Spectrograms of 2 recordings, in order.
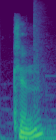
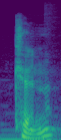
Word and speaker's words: can: Ça marche aussi pour "can" par exemple, qu'on va plutôt prononcer "kn" parce que cette syllabe-là va être réduite. On dit pas "I can do it", on dit "I can do it". "I can speak English". "kn" et non pas "can".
